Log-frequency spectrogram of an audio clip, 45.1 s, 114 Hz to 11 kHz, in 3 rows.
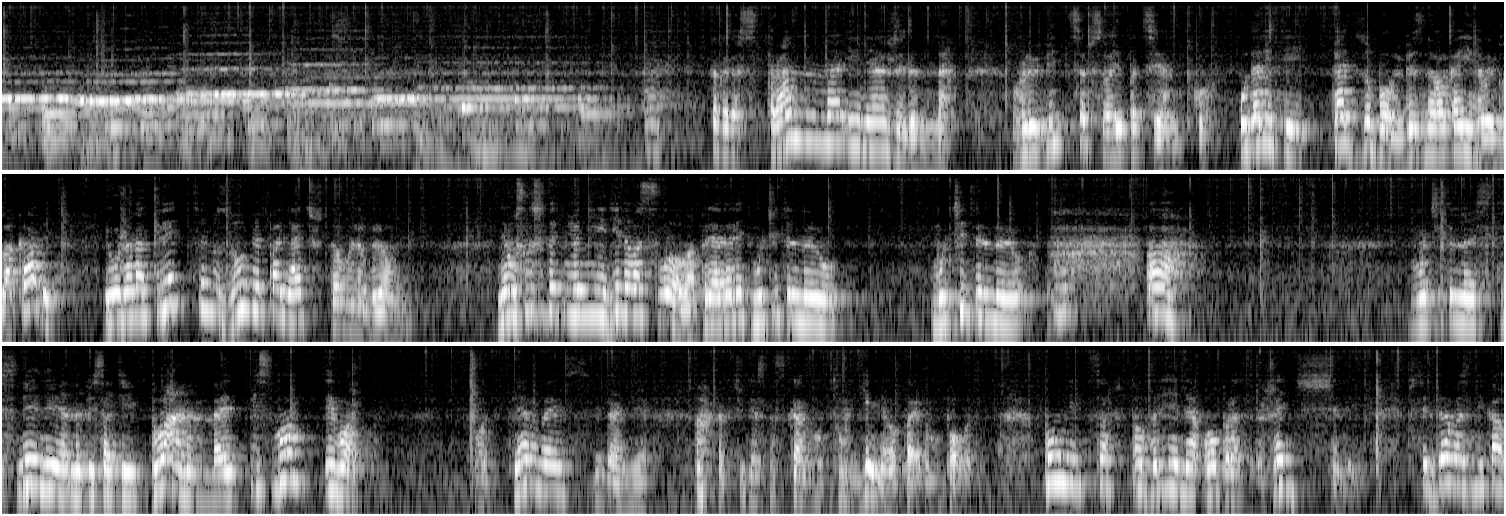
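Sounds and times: orchestra music from vinyl record: 0.0s - 9.5s
record crackle and hiss: 0.0s - 45.0s.

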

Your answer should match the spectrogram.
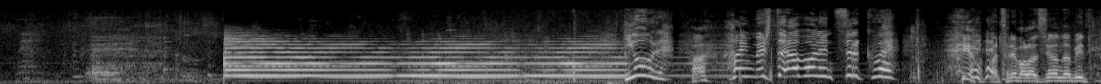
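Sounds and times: church bell ringing: 2.2s - 9.0s.

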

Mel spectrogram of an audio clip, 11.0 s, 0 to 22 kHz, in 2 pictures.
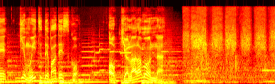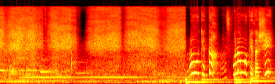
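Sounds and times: brush scrubbing wet carpet: 3.7s - 9.2s.

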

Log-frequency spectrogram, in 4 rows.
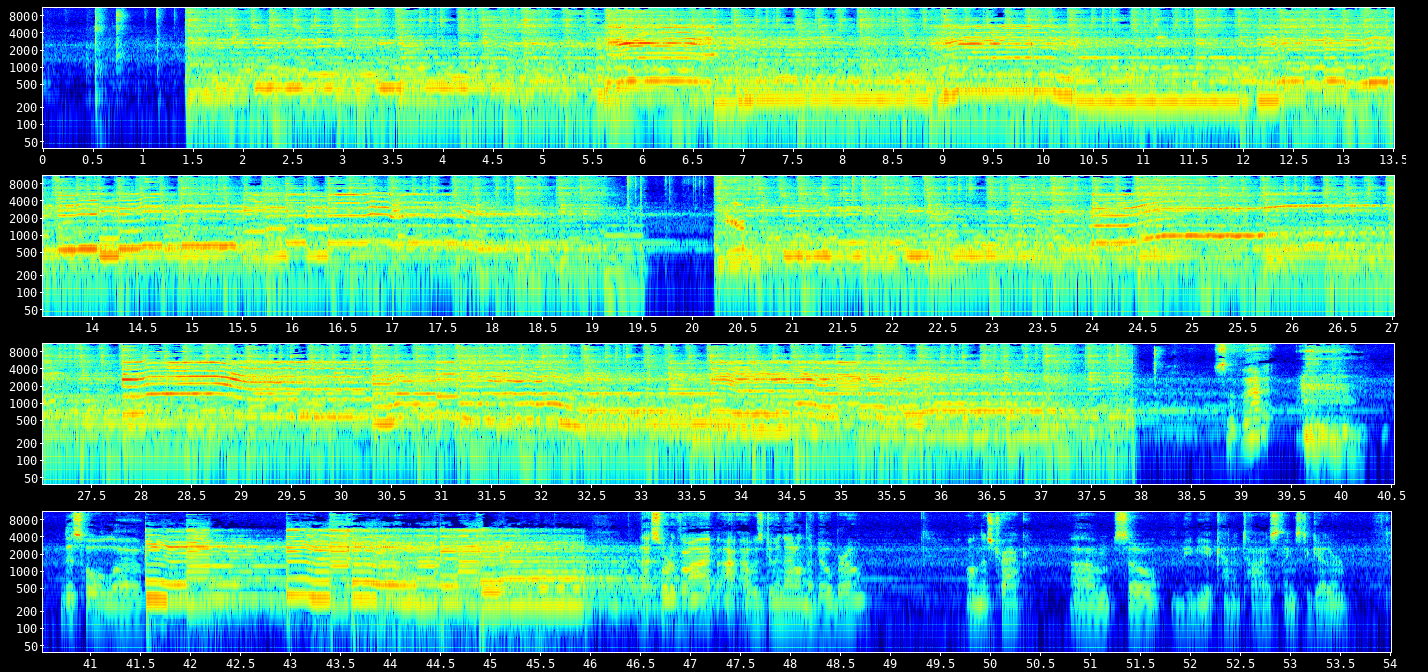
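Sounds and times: electric slide guitar solo: 1.4s - 38.4s, 41.6s - 47.5s.

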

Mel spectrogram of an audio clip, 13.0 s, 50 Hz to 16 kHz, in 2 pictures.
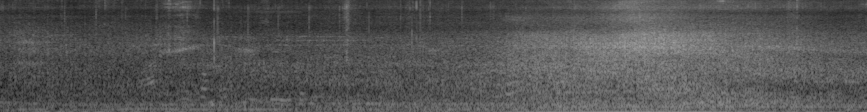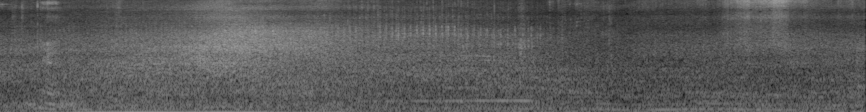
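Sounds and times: engine hum and road noise: 0.0s - 13.0s
vehicle passing close by: 3.3s - 13.0s.

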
